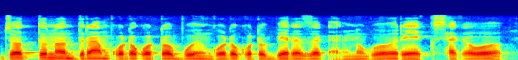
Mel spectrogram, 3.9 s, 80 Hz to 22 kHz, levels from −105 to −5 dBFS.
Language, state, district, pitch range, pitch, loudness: Kokborok, Tripura, Dhalai, 90-110 Hz, 100 Hz, -17 LUFS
